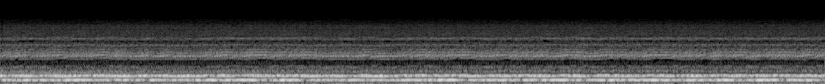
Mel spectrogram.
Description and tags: Evil granular synthesis...
grains, evil, synth, granular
